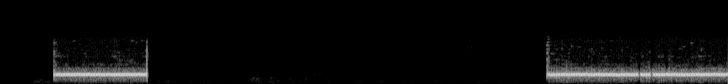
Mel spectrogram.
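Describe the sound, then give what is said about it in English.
A steady telephone line tone heard while placing a call. It plays as two identical bursts of a low, even hum: about one second, then a long silence, then a longer stretch. “Let me just give him a call. See what's going on.”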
